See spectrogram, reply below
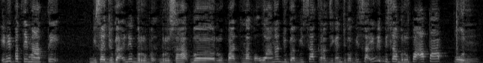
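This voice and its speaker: A woman's voice: on the high side, quick pace, breathy edge. Chatty woman reading tarot cards. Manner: gentle, chatty, addresses the viewer directly, laughs often. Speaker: tarot card reader. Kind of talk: casual tarot reading monologue.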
